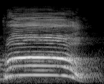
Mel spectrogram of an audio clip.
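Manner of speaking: high loud heckler Boo!; mock boo. Heckler at his first New York set, loud high boo. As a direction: yell it like a heckler. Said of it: "she didn't scream out".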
